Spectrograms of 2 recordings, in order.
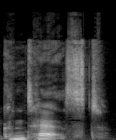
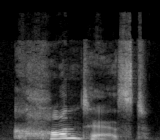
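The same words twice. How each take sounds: First: The stress is on the second syllable. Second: The stress is on the first syllable. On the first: The speaker calls it wrong. "I can't say contest" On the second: The speaker calls it right. "I am going to stress syllable number one"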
